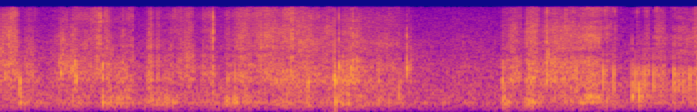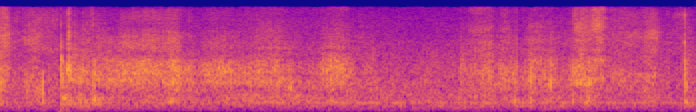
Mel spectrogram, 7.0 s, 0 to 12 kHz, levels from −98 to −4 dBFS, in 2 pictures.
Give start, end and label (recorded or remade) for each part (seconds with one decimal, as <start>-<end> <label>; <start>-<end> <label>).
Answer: 0.0-7.0 recorded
